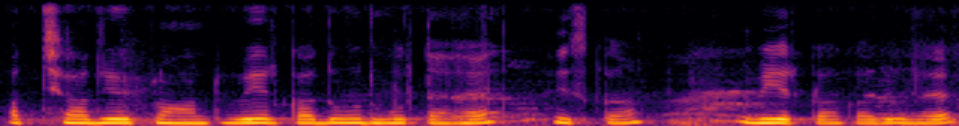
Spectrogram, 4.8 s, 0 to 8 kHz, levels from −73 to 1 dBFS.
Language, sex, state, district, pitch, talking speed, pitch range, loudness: Hindi, female, Punjab, Pathankot, 235 Hz, 150 wpm, 230-245 Hz, -15 LUFS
